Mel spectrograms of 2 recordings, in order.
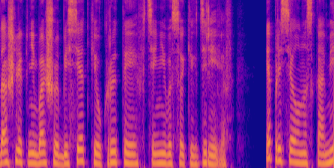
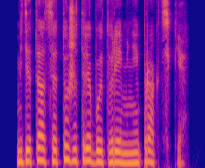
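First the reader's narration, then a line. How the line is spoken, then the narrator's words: Soft encouraging. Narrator (Russian): мягко сказала я, стараясь приободрить ее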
